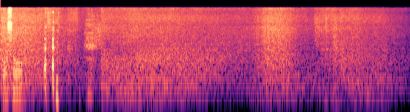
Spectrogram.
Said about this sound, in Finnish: Mutta tämä on siis Välimeren aallot Kreetan saarella. Eikö aika täyteläistä menoa?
